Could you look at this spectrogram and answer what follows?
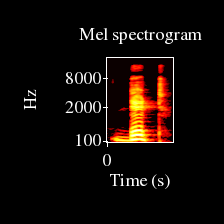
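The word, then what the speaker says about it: debt: پای کې د ام څخه وروسته راشي نه تلفظ کېږي. اگزامپل یا مثال: ډیټ.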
